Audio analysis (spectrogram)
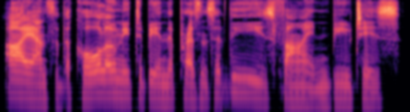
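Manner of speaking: a proud spirit showing off his home; trickster god Eshu. Acted. Trickster god's voice.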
